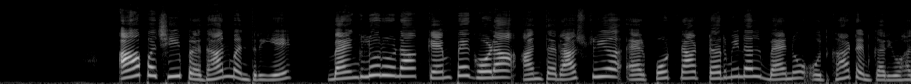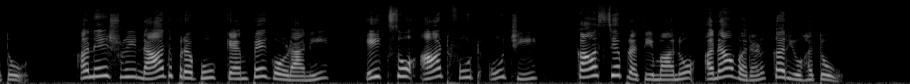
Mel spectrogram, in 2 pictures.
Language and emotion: Gujarati, neutral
